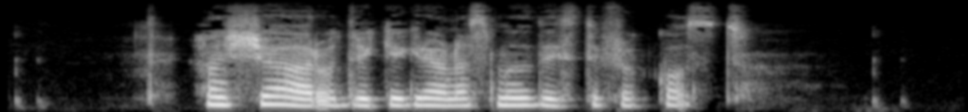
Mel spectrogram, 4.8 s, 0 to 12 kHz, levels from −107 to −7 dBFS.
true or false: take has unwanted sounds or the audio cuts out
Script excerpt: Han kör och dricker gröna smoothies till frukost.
false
